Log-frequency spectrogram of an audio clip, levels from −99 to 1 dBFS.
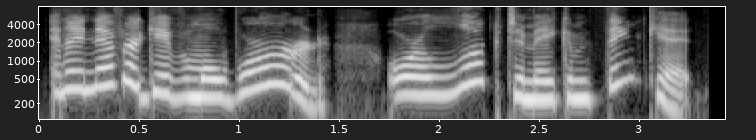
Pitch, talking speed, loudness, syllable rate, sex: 285 Hz, 260 wpm, -16 LUFS, 5.4 syllables/s, female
